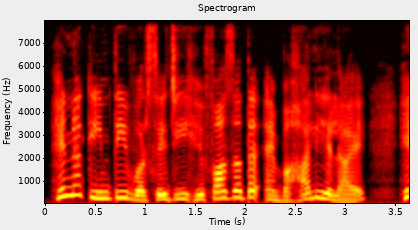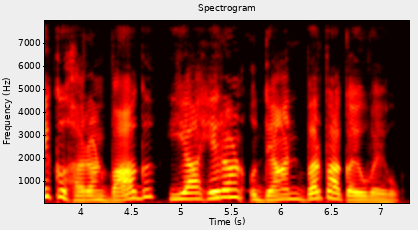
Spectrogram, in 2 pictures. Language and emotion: Sindhi, neutral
